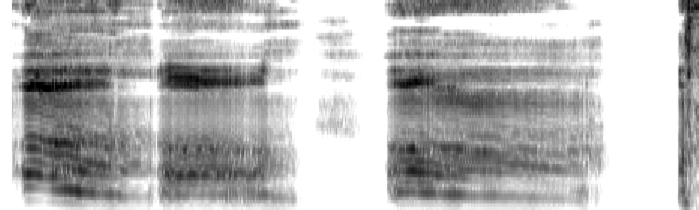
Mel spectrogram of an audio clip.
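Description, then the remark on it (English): A voice imitates the deep, drawn-out groaning of someone asleep in bed: two long moaning groans with wavering pitch, a short faint breath between, then another sustained groan, loud and without words. “You woke me up last night and you're making all this noise in bed. You were groaning. You were deeply groaning.”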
